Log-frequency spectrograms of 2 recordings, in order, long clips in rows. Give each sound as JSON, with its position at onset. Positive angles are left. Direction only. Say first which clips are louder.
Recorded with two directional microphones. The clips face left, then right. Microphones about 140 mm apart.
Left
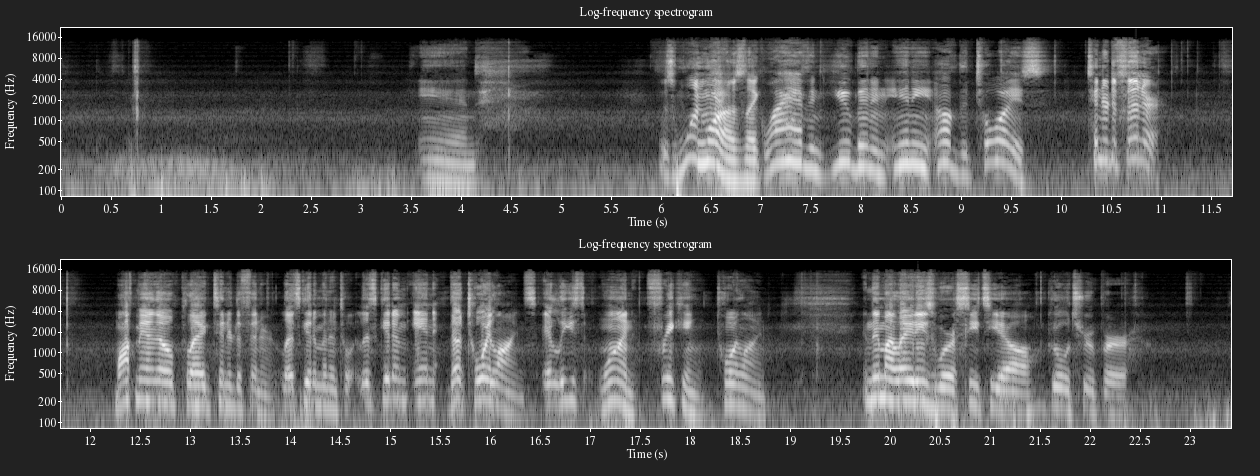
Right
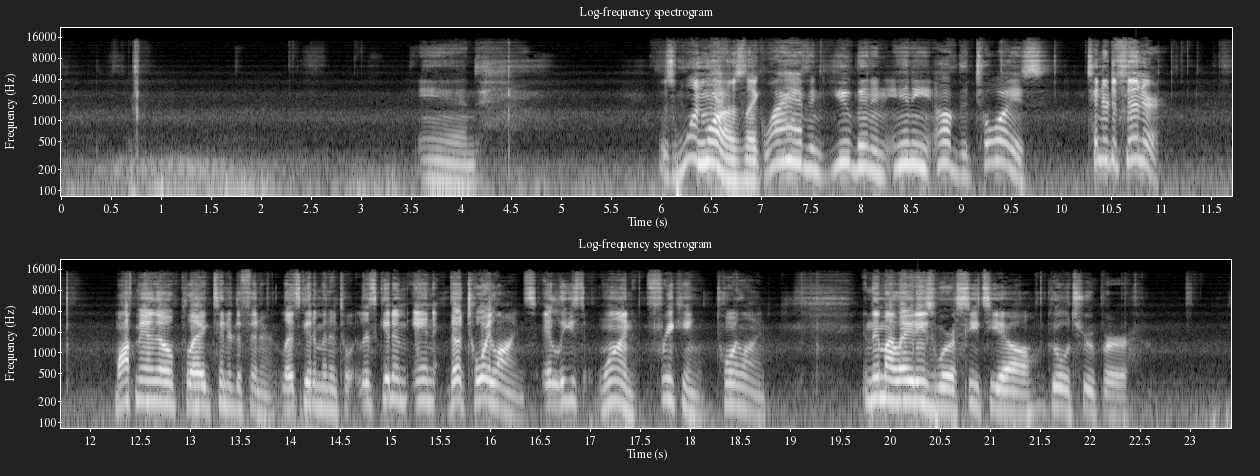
{"t": 3.5, "sound": "a sound", "louder": "right 3 dB", "side_deg": -20}
{"t": 6.2, "sound": "speech", "louder": "right 2 dB", "side_deg": -40}
{"t": 10.6, "sound": "speech", "louder": "right 5 dB", "side_deg": 0}
{"t": 12.2, "sound": "speech", "louder": "right 3 dB", "side_deg": -20}
{"t": 19.7, "sound": "speech", "louder": "right 4 dB", "side_deg": -30}
{"t": 21.9, "sound": "speech", "louder": "right 4 dB", "side_deg": -15}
